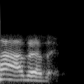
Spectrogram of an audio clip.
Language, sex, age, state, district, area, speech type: Malayalam, male, 18-30, Kerala, Idukki, rural, conversation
